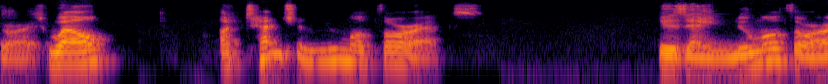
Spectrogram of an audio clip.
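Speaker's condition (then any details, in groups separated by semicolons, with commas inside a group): No condition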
